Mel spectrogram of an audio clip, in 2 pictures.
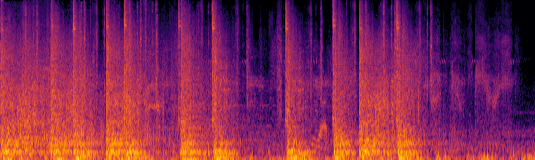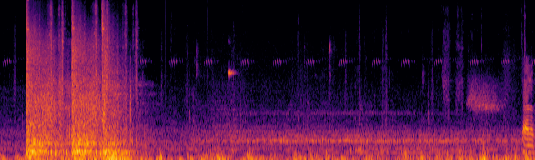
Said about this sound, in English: I'm shooting zombies now.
